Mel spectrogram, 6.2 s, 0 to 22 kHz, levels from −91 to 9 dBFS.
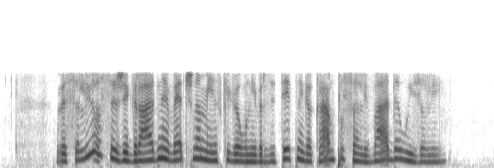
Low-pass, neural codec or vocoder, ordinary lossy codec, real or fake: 3.6 kHz; codec, 24 kHz, 3 kbps, HILCodec; none; fake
